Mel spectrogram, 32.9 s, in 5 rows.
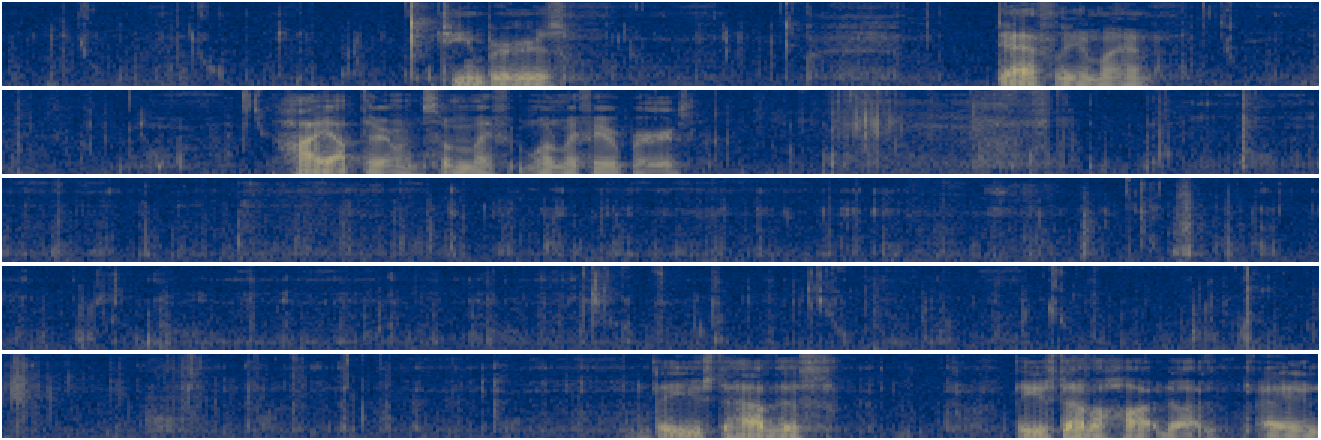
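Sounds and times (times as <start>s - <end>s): biting and chewing burger: 10.0s - 31.6s.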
